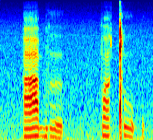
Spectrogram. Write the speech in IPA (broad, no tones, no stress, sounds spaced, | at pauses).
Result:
a b ɯ | p ʌ ǃ u ʔ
